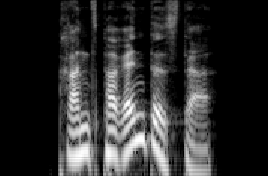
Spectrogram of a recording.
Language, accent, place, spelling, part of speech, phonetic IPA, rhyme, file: German, Germany, Berlin, transparentester, adjective, [ˌtʁanspaˈʁɛntəstɐ], -ɛntəstɐ, De-transparentester.ogg
- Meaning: inflection of transparent: 1. strong/mixed nominative masculine singular superlative degree 2. strong genitive/dative feminine singular superlative degree 3. strong genitive plural superlative degree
